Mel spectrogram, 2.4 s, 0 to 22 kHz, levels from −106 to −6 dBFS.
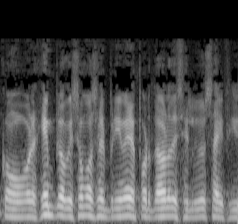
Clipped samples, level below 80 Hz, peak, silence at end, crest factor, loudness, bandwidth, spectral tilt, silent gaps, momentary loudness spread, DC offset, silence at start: under 0.1%; -68 dBFS; -12 dBFS; 0 s; 18 dB; -30 LUFS; 10.5 kHz; -7 dB/octave; none; 6 LU; under 0.1%; 0 s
